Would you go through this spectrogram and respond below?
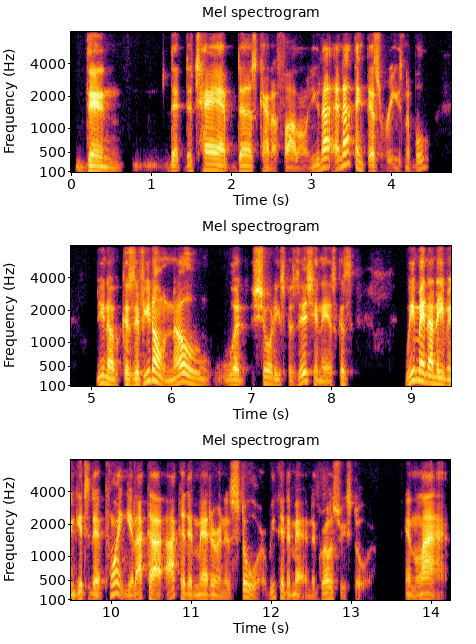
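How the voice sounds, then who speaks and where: Low-voiced man chatting casually. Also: big pitch swings, brisk. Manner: informal, colloquial speech with slang. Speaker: podcast guest. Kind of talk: casual conversational opinion-sharing.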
